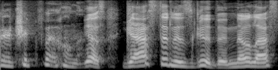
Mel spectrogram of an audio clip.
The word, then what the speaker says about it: Gasten: And Mama Sass, this elegant woman here, and this dignified fellow is Gaston. Am I pronouncing that correctly?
